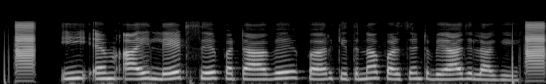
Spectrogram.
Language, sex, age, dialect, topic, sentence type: Bhojpuri, female, 25-30, Western, banking, question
